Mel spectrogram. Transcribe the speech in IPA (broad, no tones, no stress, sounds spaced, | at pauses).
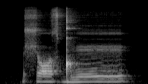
ʃ ɒː z ɡ͡ǃ eː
